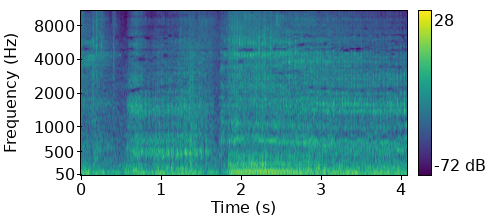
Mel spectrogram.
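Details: White lion giving a deep, low rumbling roar that swells in after about two seconds and holds steady to the end, preceded by a lighter, hissy start.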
